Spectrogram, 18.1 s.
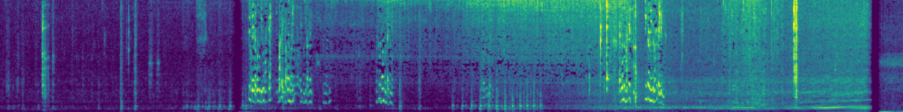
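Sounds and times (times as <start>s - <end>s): food sizzling in oil: 4.9s - 15.8s.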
